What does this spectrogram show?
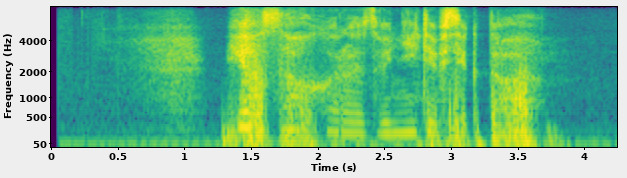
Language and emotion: Russian, sad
